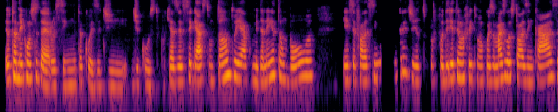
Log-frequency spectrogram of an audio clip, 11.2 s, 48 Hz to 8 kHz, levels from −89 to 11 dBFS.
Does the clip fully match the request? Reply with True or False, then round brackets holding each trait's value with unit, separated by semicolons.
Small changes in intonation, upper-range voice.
False (3.1 semitones; 200 Hz)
